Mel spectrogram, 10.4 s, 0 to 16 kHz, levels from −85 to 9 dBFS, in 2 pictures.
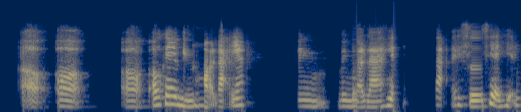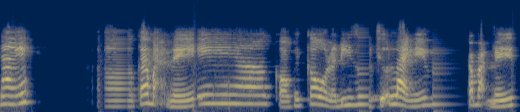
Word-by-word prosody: Ờ, - - -4
ờ. 195 -2 -2 0.3
Ờ, 190 -1 -5
ô 230 - 0
kê, 270 -1 +2
mình 200 -5 -2
hỏi - - +2
lại 185 - 0
nhá. 230 - +3 0.5
Mình 200 -1 -10
mình 195 -1 -7
bảo 175 -3 -1
là 180 0 +1
hiện 220 +1 -3 0.3
tại 235 -1 -6
giới 190 -4 -1
trẻ - - +2
hiện 230 +3 -7
nay 270 +2 +6
ấy, 330 +1 +2 0.6
ờ, 190 0 -8
các 290 - +7
bạn 270 - -1
ấy, 185 +3 +5 0.4
ơ, 280 -1 +1
có 180 0 -1
cái 210 0 -7
câu 265 -2 +3
là 185 - -1
"Đi 230 +5 -1
du 260 - -3
lịch - - -12
chữa 455 - +3
lành 255 -6 +7
ấy", 220 +5 +1 0.4
các 240 - +1
bạn 250 - 0
ấy 215 +5 +3
220 Hz, 220 wpm, -19 LUFS, 190-260 Hz, 0.6 s, các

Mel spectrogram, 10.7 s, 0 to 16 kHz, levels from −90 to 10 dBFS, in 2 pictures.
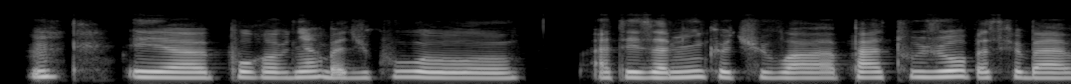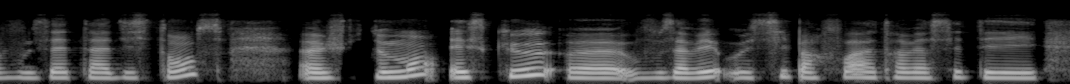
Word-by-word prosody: Mmh, 235 - +4 0.4
et 215 -1 +6
heu, 205 0 +4
pour 215 -1 +1
revenir, 210 +2 +1
bah, - - +1
du 200 +1 -8
coup 225 +1 -2
au 195 -2 +2 0.4
à 205 - -2
tes 205 -1 +2
amis 210 +3 +3
que 225 -2 0
tu 205 0 -4
vois 200 0 0
pas 210 +1 +1
toujours, 225 +2 +3
parce 205 -2 -3
que, 215 - -2
bah 195 -1 +1
vous 195 0 -6
êtes 200 0 -4
à 195 -1 -1
distance, 210 +9 -4 0.4
heu, 195 0 +4
justement, 210 +6 0
est-ce 210 0 +2
que, 270 +5 +1
heu, 190 -1 +3
vous 195 +2 -4
avez 200 +4 +3
aussi 200 +5 -7
parfois 200 - -1
à 105 - -1
traverser 200 +1 -4
des 195 -1 0
205 Hz, 200 wpm, -25 LUFS, 195-215 Hz, 0.4 s, et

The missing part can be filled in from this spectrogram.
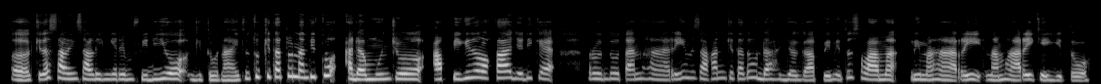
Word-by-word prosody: eee, 205 -2 +3
kita 230 +3 0
saling-saling 260 -5 +1
ngirim 235 0 -2
video 240 +4 +2
gitu, 205 -1 -4
nah 195 - 0
itu 210 - -7
tuh, 325 +5 -1
kita 355 -1 +4
tuh, 375 +3 +2
nanti 335 0 +3
tuh 410 +2 +4
ada 235 -3 +5
muncul 245 +1 +3 0.2
api 245 0 +1
gitu 305 +3 +1
loh, 300 - +5
Kak. 300 0 +7
Jadi 255 +3 -4
kayak 250 -4 -3 0.3
runtutan 255 -2 -4
hari, 235 +2 -6
misalkan 275 -1 -5
kita 270 -3 -6
tuh 310 +3 -6
udah 235 -2 -3
jaga 205 -2 -3
api 200 0 -3
ini 220 - -6
itu 315 - -6
selama 225 -6 +2 0.2
5 220 -2 -1
hari, 205 0 0
6 205 +2 -3
hari, 205 +1 +2
kayak 195 -3 -3
gitu. 180 -1 -5
240 Hz, 205 wpm, -21 LUFS, 215-265 Hz, 0.3 s, Kak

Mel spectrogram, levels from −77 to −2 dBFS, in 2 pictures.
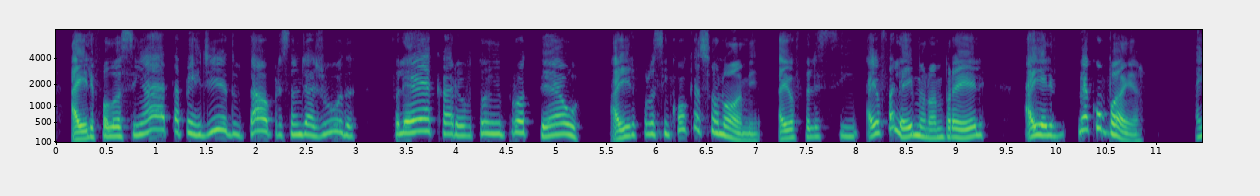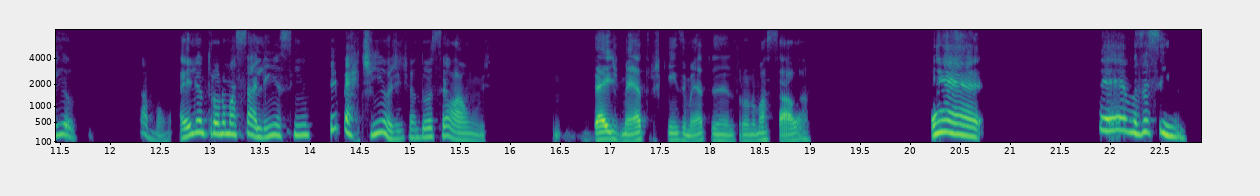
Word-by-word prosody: aí 135 +1 +6
ele 180 +5 +1
falou 195 +3 +2
assim: 210 +4 -2
"Ah, 330 +3 0
está 310 -3 -3
perdido 255 +2 -1
e 215 - -7
tal, 285 +6 0
precisando 225 0 -2
de 230 - +1
ajuda?" 230 +3 -2
Eu 195 - -11 0.3
falei: 255 +3 +3
"É, 295 +2 +4
cara, 240 -6 -2
eu 210 - -1
estou 245 +5 -3
indo 245 -1 0
para 265 - -7
o - - +6
hotel". 230 -4 0 0.3
Aí, 150 +3 +2
ele 210 +2 -1
falou 235 +2 -3
assim: 240 +1 -4
"Qual 335 +9 -3
que 360 - -14
é - - -3
seu 280 -2 -1
nome?" 125 - +1 0.2
Aí, 150 - +3
eu 170 - +1
falei, 180 +2 -6
assim 190 +1 -9
aí 205 - +2
eu 250 - +2
falei 195 -6 +2
meu 210 -3 +2
nome 165 +2 -1
para 180 -1 +2
ele, 195 +6 +2 0.4
aí 220 - +4
ele: 210 -1 +3
"Me 315 - +1
acompanha". 225 - +1 0.5
Aí 200 +6 -4
eu: 190 -8 -4 0.6
"Tá - - -8
bom." 115 -4 -14
Aí 170 - +1
ele 250 +7 +3
entrou 250 -2 +2
em - - +3
uma 235 -1 +3
salinha, 215 -3 0
assim, 220 0 -3 0.2
bem 335 +2 -4
pertinho, 245 - 0
a - - 0
gente 150 +4 -9
andou, 175 +2 -2
sei 185 +3 -4
lá, 135 -3 0
uns 115 -4 -8 0.6
10 135 +3 +2
metros, 125 +4 -1
15 125 -1 -5
metros, 120 +3 -4
ele 115 - -3
entrou 110 +1 -7
em - - -5
uma 130 +3 -3
sala 130 +1 -2 1.2
É. 230 -6 +6 1.2
É, 310 +1 +5
mas 265 -3 +2
assim 235 - +1
215 Hz, 205 wpm, -24 LUFS, 165-250 Hz, 1.2 s, aí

